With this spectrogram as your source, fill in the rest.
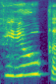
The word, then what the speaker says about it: Ophiuchus: Dave says is Ophiuchus how do you pronounce I keep messing it up. Ophiuchus.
